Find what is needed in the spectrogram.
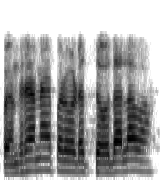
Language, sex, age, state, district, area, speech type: Marathi, male, 18-30, Maharashtra, Hingoli, urban, conversation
